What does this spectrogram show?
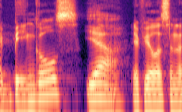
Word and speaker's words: Bengals: old is how old I was when I learned it's Bengals.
